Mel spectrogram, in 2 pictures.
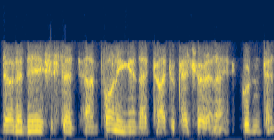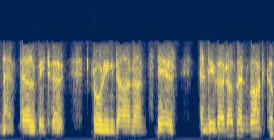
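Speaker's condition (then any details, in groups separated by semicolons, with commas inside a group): Parkinson's disease; Parkinson's disease detected about 8 years ago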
